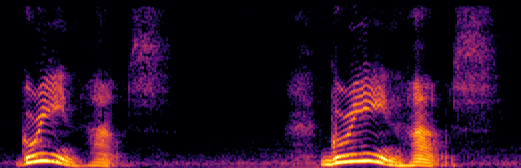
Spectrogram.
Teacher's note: In compound words, the stress is placed on the first word of the compound. Meaning, if you have a word consisting of 2 words, the first word is the one emphasized. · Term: compound stress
